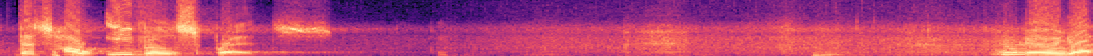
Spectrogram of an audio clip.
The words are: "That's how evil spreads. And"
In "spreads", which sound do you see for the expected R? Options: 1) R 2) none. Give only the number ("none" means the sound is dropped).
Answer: 1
